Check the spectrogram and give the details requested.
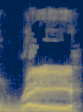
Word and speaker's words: Ra: Ra's name was also Ray. You could pronounce it either way, and yet the god of the sun is Ray.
